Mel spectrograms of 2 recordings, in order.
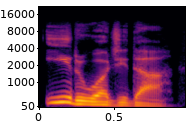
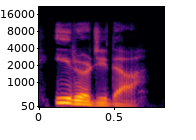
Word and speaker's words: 이루어지다: For instance, the proper spoken Korean word for to come true is 이루어지다, but it is incredibly common in K-pop to shorten this and pronounce it with a really smooth English-sounding R, making it sound like 이루어지다, which sounds amazing on a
